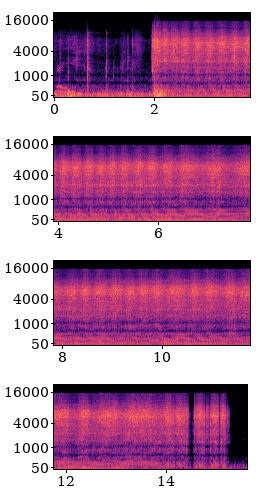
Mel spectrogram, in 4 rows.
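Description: After a couple of seconds of handling noise, a Milwaukee M18 FUEL mid-torque impact wrench with a 3/4-inch impact socket hammers on a lug nut, a loud, continuous rattling buzz up close, then it stops briefly and restarts near the end.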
